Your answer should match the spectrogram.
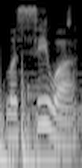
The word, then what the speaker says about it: LaCroix: But she also pronounces LaCroix as La Siwa, and croissant as Siwasan. Phonetically butchered. I know. Despite these technically being how they should be pronounced.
